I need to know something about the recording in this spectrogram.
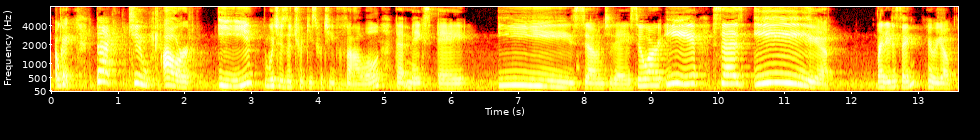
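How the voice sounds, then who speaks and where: A woman's voice: on the high side, lively intonation, slow, pushed and bright. A woman hosting a children's storytime lesson, speaking in simple short phrases and questions with a playful, exaggerated singsong delivery. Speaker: children's storytime host and teacher. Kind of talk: children's lesson, interactive and instructional.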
